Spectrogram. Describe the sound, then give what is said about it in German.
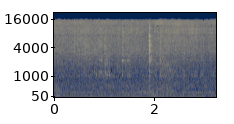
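Stirring and scraping browned bits off a pot bottom while onions fry. A steady, soft sizzle runs throughout, broken by a couple of brief scraping clicks. “So, jetzt werde ich natürlich hier versuchen, möglichst bald den Bratensatz vom Topfboden abzulösen.”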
